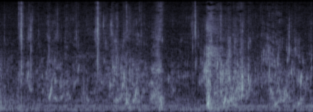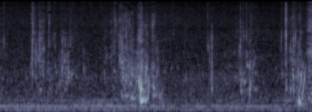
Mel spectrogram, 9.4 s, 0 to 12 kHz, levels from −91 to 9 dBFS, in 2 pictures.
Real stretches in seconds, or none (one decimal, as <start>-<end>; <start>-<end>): 2.8-5.6; 7.6-9.4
